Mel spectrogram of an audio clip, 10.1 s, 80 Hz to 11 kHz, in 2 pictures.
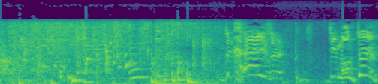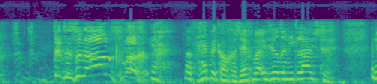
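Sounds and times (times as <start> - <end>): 
water running from a tap as hands are washed: 0.1 - 2.9
speech: 4.5 - 5.1, 5.8 - 10.0.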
